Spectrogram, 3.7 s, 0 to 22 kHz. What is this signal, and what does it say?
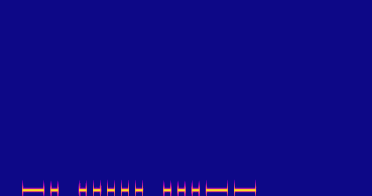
Morse code, heard as a keyed tone, about 17 wpm, 700 Hz. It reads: N53
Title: Common Cut Numbers - 3-Digit 17wpm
